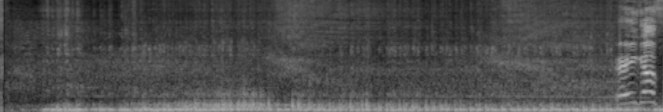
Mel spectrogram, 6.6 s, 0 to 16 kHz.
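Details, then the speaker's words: Mercury Marauder-engined Crown Vic (Mach 1, Panther, non-Terminator 4-valve V8) after the engine blew on the highway, dipstick bent, oil level OK, smoke from air filter: loud uneven lumpy rumble at idle; rough running, owner suspects piston failure. "I don't know if you guys can see it the smoke coming out the air filter now these cars are notorious for having uh piston issues"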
